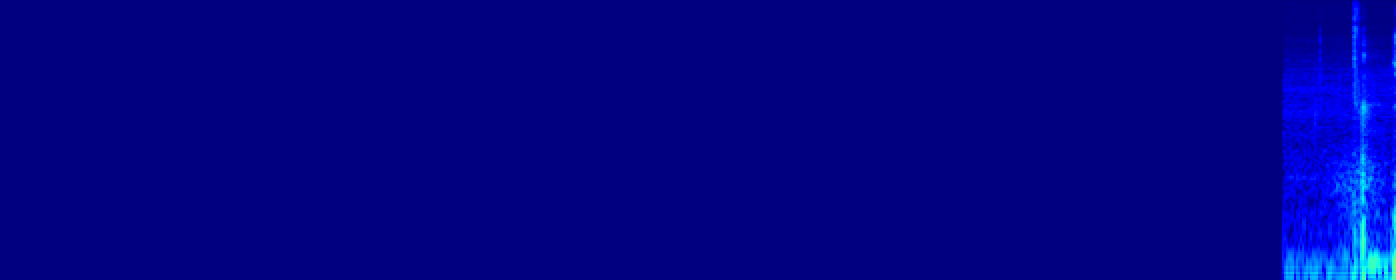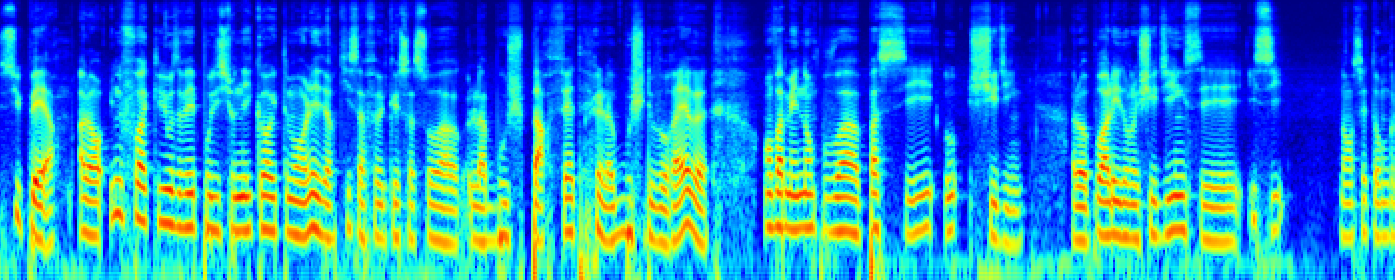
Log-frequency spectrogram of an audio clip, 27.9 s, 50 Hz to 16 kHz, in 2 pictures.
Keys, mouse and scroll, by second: 0.3 Tab, 0.5 scroll down 4, 0.7 middle click, 0.8 scroll up 3, 0.9 middle click, 1.1 Tab, 1.4 middle click, 1.6 KP_1, 1.8 Tab, 1.9-2.4 scroll down 1, 2.4 scroll up 3, 2.7 Tab, 2.8 ctrl+scroll down 2, 3.1 right click, 4.0 Tab, 4.2-4.7 scroll down 4, 4.7 scroll up 2, 4.9 Tab, 5.1 right click, 5.8 ctrl+scroll up 2, 6.1 right click, 6.6 right click, 6.8 Tab, 6.9-7.5 scroll down 7, 7.5 scroll up 1, 7.7 Tab, 7.7 middle click, 8.0 right click, 8.2 click, 8.8 click, 9.0 middle click, 9.3 KP_1, 9.5 Tab, 9.6 scroll down 4, 9.8 scroll up 1, 9.9 Tab, 10.1 Right, 10.7 Right, 11.0 Right, 11.2 Tab, 11.3-11.9 scroll down 10, 11.9-12.4 scroll up 2, 12.5-13.3 shift+scroll up 1, 14.7-16.6 shift+scroll up 3, 16.6-17.6 shift+scroll up 6, 17.6-19.6 shift+scroll down 6.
